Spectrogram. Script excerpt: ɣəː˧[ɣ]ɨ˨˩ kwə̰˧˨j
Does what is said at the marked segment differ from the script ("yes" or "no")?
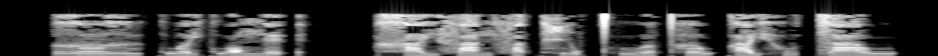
no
